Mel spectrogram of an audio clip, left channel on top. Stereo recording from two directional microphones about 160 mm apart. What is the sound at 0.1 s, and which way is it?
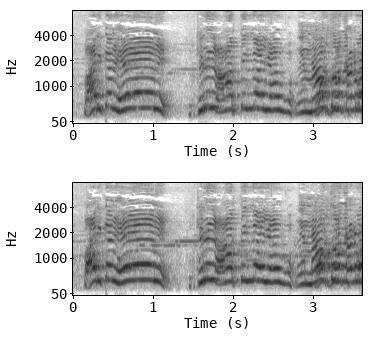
A man's voice, 15° left (ahead or behind).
